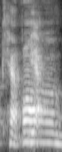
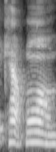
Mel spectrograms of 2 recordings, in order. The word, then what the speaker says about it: Caron: Anyway, Mary Widrowitz and Val Newman love Caron wildflowers. I say Caron because that's what Kathleen calls it. That's how Kathleen, Kathleen, who works here, is French Canadian, so she always pronounces Karen as Caron.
